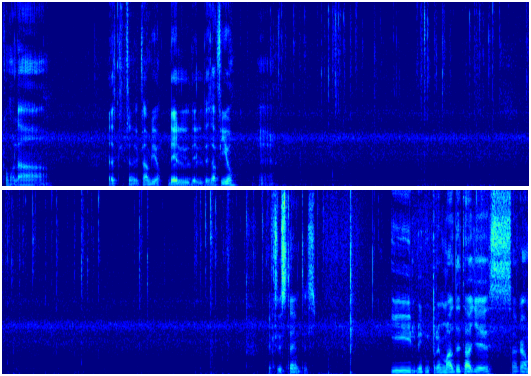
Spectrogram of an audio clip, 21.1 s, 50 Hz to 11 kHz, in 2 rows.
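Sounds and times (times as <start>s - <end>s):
typing on computer keyboard: 5.6s - 7.6s, 8.2s - 12.5s, 14.4s - 16.0s.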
